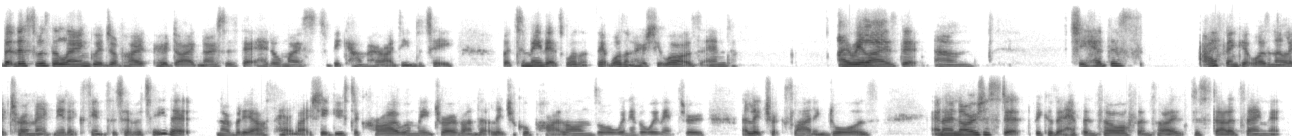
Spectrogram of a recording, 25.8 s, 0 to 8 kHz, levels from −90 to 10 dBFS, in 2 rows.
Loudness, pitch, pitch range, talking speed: -25 LUFS, 180 Hz, 170-195 Hz, 180 wpm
